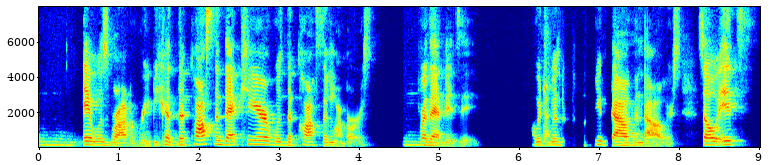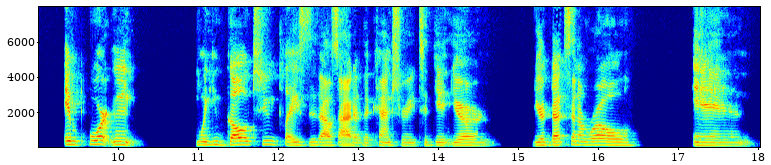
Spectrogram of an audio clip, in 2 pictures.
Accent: California, United States; And that bill in a California hospital, which is my home state, cost them around $36,000 to birth that child.

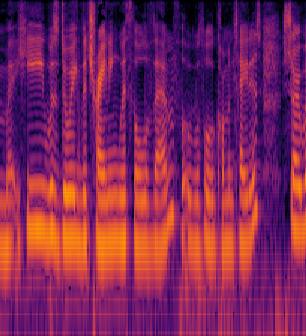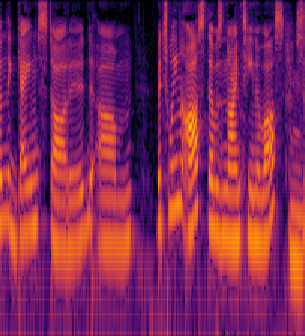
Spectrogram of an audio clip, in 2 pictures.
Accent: Cairns, Queensland, Australia; Born and raised in Cairns, but, Torres Strait Islander, Aboriginal girl, of course, proud of it.

